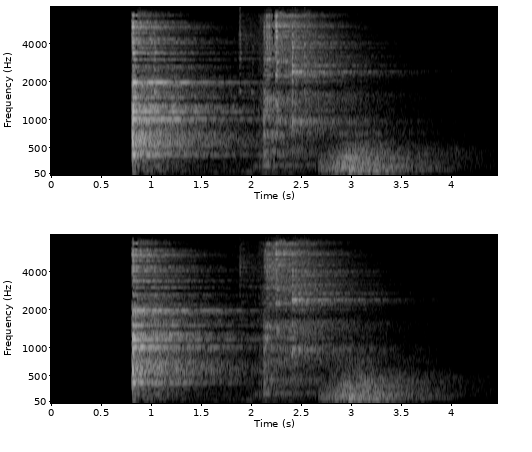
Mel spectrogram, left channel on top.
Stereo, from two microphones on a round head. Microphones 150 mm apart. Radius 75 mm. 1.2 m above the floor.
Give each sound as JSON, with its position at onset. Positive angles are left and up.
{"t": 0.8, "sound": "dishes clattering", "side_deg": 25, "distance_m": 1.1}
{"t": 2.7, "sound": "a whoosh", "side_deg": 60, "distance_m": 2.0}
